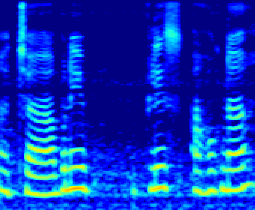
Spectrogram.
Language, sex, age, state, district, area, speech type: Assamese, female, 18-30, Assam, Sonitpur, urban, spontaneous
